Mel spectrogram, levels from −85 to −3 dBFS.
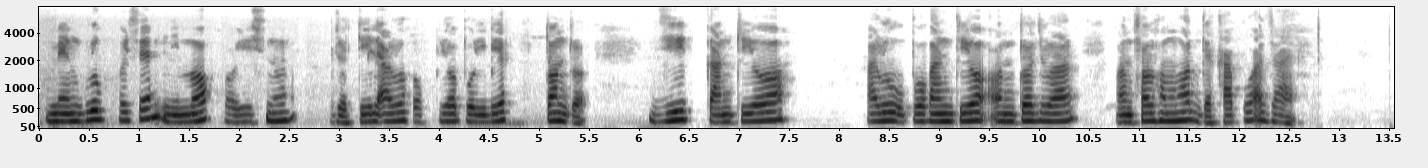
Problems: constant background noise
